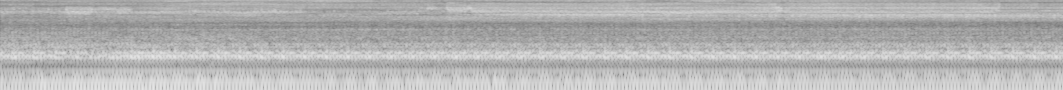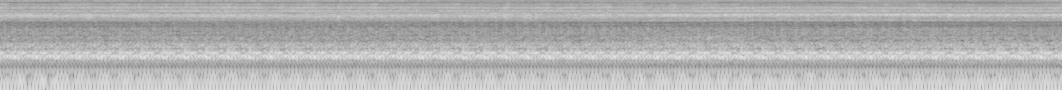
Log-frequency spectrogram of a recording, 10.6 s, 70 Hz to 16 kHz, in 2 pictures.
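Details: Continuous sound of a running compressor aerosol nebulizer, recorded as a 10-hour white-noise track: a steady mechanical hum with a fast buzzing pulse and an airy hiss throughout.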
